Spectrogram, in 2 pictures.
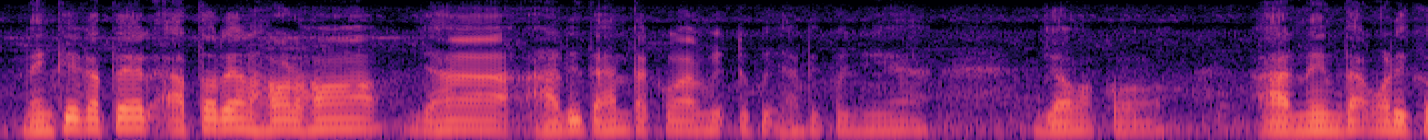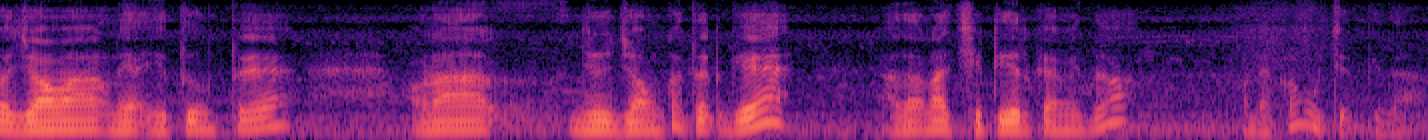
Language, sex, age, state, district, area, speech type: Santali, male, 60+, West Bengal, Paschim Bardhaman, rural, spontaneous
